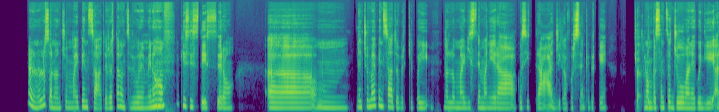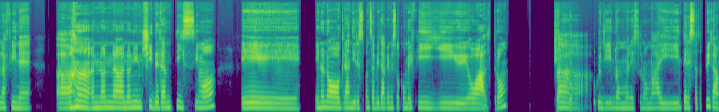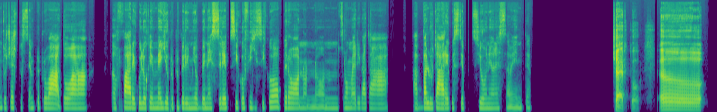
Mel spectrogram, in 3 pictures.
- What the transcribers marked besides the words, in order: other background noise; laughing while speaking: "nemmeno"; laughing while speaking: "uhm"; "proprio" said as "propio"
- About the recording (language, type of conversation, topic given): Italian, podcast, Che ruolo ha il sonno nella tua crescita personale?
